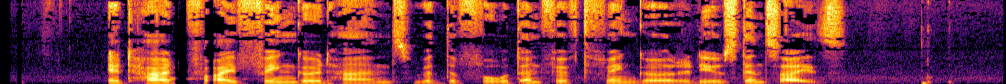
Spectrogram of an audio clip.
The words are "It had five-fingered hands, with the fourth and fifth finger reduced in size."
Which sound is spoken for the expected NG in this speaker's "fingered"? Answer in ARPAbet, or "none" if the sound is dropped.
NG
